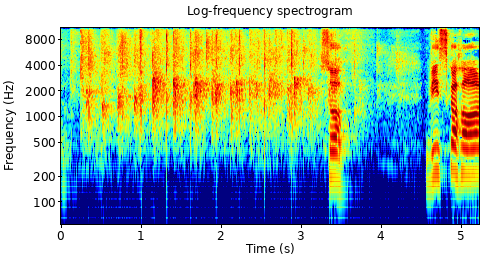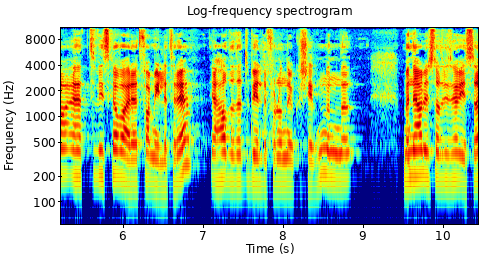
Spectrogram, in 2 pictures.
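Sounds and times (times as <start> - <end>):
audience applause: 0.0 - 3.9
speech: 3.3 - 3.7, 4.6 - 10.4.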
